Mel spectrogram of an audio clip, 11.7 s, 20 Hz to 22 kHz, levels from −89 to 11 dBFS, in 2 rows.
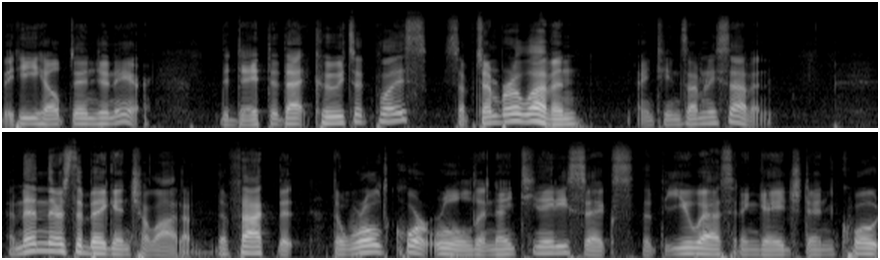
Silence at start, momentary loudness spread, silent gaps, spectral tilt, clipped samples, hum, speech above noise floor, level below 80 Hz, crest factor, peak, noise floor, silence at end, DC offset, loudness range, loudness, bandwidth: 0 s; 14 LU; none; -5.5 dB/octave; under 0.1%; none; 32 dB; -50 dBFS; 24 dB; -4 dBFS; -60 dBFS; 0 s; under 0.1%; 3 LU; -29 LUFS; 15 kHz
